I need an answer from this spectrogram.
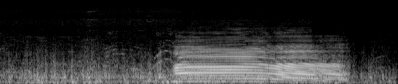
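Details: One steady cow moo, nearly two seconds long, holds an even pitch and then drops at the end, following a moment of low background rumble.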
